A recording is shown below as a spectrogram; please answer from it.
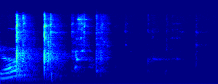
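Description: A few short scrapes and clinks in the first second as a small dish of chopped cilantro is tipped and scraped into a mixing bowl, with the end of a spoken word at the very start.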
